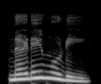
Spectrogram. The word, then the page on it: ನಡೆಮುಡಿ: naḍe muḍi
